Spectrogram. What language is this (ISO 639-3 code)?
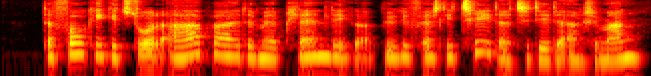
dan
